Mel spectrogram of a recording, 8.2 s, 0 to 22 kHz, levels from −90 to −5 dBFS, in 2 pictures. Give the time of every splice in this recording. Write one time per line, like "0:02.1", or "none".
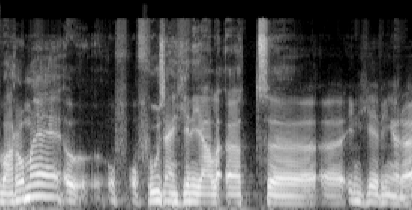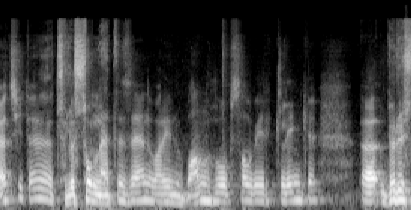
none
